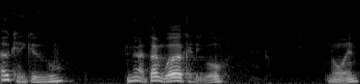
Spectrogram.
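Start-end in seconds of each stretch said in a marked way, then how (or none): 0.0-0.6 mock posh voice, quieter. Calling the phone assistant after being asked to: put-on posh voice. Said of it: "Do your old OK Google in your old posh voice".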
